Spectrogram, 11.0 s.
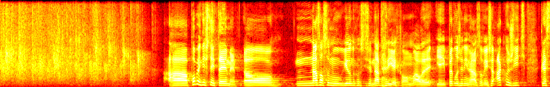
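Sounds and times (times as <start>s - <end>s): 
congregation applauding its pastors during a church service: 0.0s - 3.2s
speech: 3.4s - 11.0s.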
